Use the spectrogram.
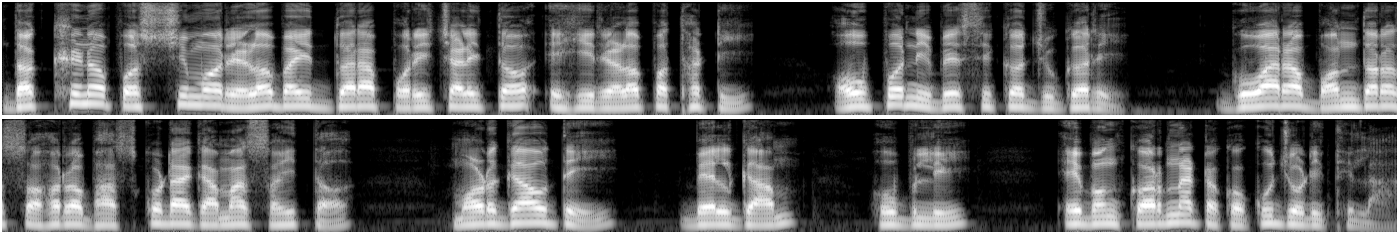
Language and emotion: Odia, neutral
